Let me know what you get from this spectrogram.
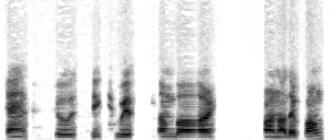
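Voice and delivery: ordinary talk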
